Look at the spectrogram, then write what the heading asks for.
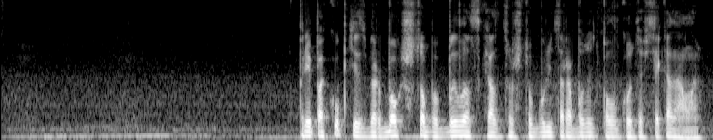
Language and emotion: Russian, neutral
